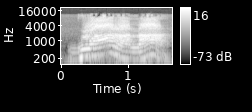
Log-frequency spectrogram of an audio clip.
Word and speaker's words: guaraná: Agora, em Guaraná, eu não falo Guaraná, eu falo Guaraná. O U entra.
